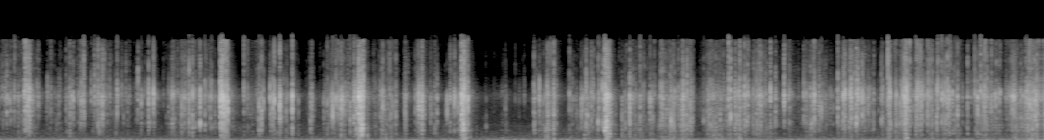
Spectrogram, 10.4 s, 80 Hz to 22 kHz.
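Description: Wrapper of a 1990 Score football card pack crinkling and tearing as it is pulled open by hand, with a few sharp snaps in the first half.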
